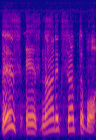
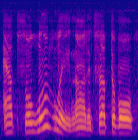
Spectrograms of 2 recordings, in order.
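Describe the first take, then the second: First: Said in the usual way. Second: Weight on "Absolutely", stretched out and pitched up; added weight. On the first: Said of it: "Steinbrenner issued a statement". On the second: Retold or imitated. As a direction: lean hard on "Absolutely" to toughen the quoted statement. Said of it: "to carry a little bit more weight".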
